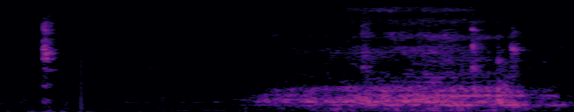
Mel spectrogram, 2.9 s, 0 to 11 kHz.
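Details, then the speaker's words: HO scale Athearn Bluebox Burlington Route GP35, brief test run after the seizing issue was fixed and before teardown and cleaning. A soft, even motor whir with no grinding runs fine forwards and backwards, much quieter than before. "Seems good forwards and it seems good backwards. That's also a lot quieter, but it can still be better once I give it a good tear down and clean up."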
